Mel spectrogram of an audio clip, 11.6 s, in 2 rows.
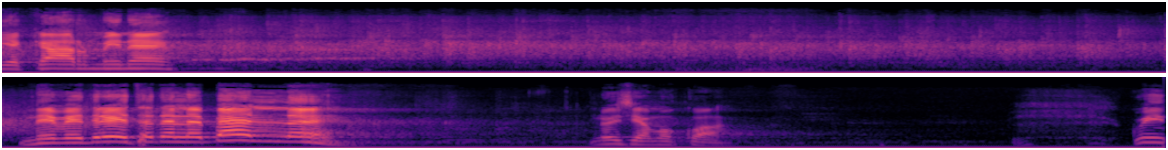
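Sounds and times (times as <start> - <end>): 
speech: 0.0 - 1.0, 6.0 - 7.6, 8.8 - 9.6, 11.5 - 11.6
crowd applause for the newlyweds: 0.0 - 6.6.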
